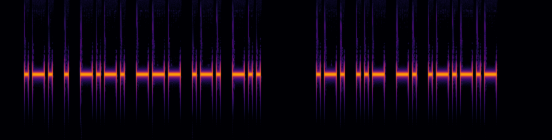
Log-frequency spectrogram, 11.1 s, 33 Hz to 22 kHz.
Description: Morse code, heard as a keyed tone, about 15 wpm, 700 Hz. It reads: RECORD RUN.
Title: 2x Word-Spacing - Sentences from Top 500 Words - 15wpm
